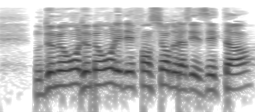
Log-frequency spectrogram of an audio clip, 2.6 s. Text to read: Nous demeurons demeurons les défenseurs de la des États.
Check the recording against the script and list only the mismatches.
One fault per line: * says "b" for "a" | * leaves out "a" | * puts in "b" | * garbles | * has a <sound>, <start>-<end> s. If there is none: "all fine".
* has a dropout, 0.9-0.9 s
